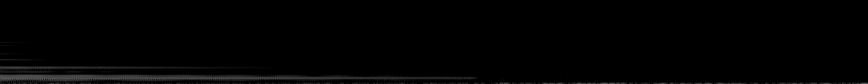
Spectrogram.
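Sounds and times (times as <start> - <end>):
acoustic guitar arpeggio: 0.0 - 4.8.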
